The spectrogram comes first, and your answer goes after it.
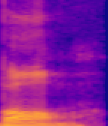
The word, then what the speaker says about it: bomb: For example, the B in comb, womb and bomb. There is only one letter change between these words, yet they are pronounced differently.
